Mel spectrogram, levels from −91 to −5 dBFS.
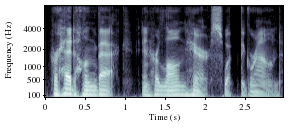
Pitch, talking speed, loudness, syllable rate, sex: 95 Hz, 220 wpm, -20 LUFS, 4.1 syllables/s, male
